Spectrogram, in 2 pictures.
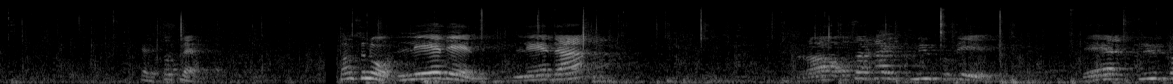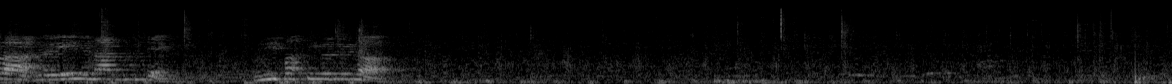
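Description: Hooves thud softly on sand as a horse trots.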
